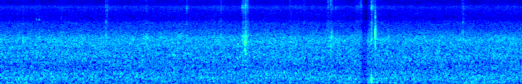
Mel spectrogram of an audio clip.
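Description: Steady hiss of heavy rain, with a few sharp clicks scattered through it.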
